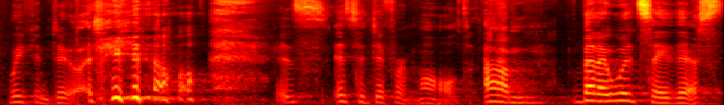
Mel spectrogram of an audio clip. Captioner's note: laughter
